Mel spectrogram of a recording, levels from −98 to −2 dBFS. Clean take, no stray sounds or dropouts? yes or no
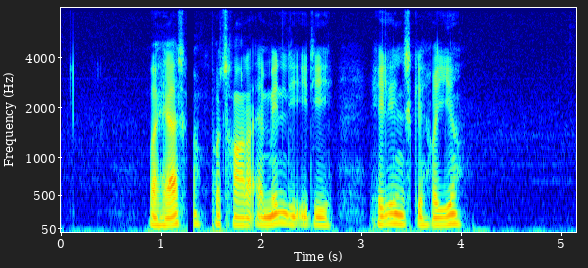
no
